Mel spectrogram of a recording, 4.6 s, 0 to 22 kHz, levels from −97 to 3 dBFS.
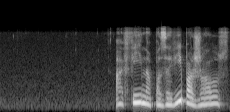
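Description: No technical faults are audible anywhere in the speech.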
